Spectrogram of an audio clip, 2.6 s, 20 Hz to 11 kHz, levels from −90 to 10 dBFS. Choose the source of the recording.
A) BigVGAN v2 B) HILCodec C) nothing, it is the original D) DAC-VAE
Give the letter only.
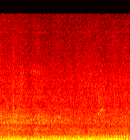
D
